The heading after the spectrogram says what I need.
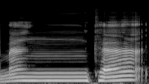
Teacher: Ya, kita dengung, kita gantung dulu lidah kita. Kemudian dengung 2 harakat. Barulah kita masuk kepada ka. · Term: ikhfa hakiki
